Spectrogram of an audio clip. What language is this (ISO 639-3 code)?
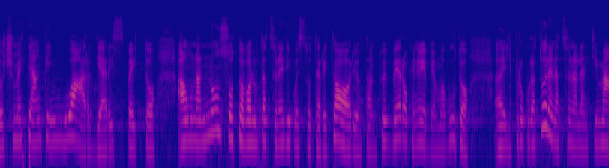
ita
